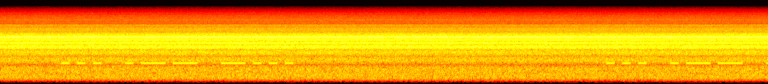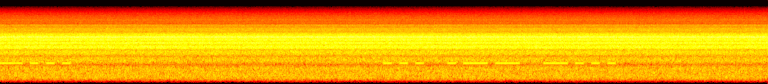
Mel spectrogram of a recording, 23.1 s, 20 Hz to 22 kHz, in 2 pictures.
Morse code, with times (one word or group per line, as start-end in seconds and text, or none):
0.9-4.4 SWB
9.1-12.6 SWB
17.3-20.8 SWB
